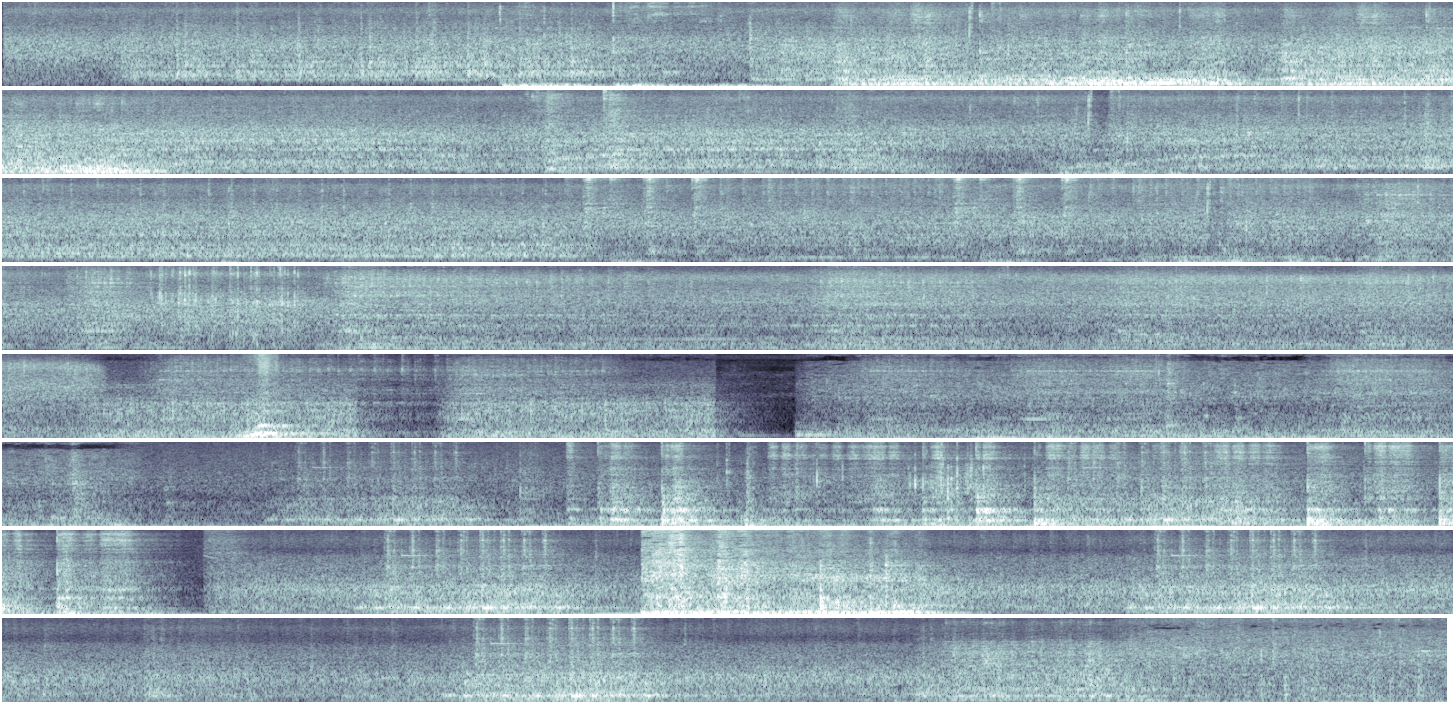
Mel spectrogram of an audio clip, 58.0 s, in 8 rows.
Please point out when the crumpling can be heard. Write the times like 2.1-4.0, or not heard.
22.5-23.3, 39.8-41.4.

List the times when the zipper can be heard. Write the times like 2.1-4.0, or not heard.
9.8-12.0, 30.1-30.8, 46.7-48.1.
